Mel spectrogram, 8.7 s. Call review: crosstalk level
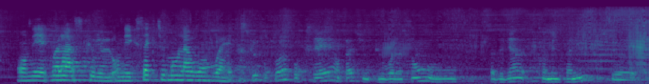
none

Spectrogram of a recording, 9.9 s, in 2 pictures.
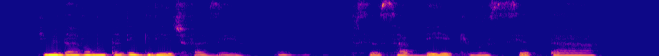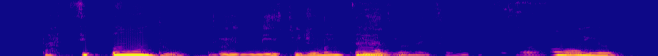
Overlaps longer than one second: none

